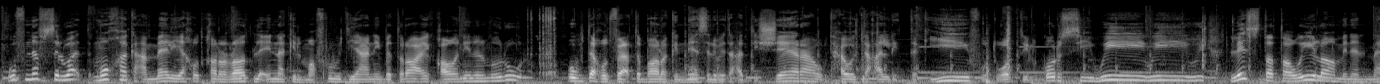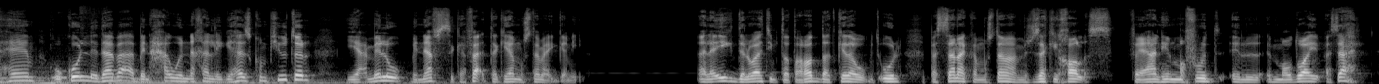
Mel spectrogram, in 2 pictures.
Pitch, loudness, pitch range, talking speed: 135 Hz, -21 LUFS, 120-170 Hz, 135 wpm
